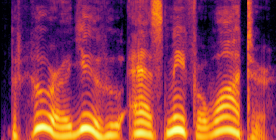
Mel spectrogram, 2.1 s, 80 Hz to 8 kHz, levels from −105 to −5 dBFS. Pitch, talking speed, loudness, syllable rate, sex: 180 Hz, 260 wpm, -14 LUFS, 5.7 syllables/s, male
